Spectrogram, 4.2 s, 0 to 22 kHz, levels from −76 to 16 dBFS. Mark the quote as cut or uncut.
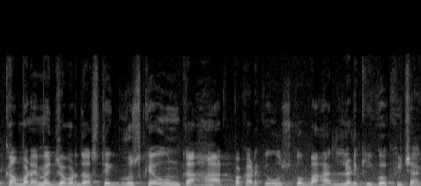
uncut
